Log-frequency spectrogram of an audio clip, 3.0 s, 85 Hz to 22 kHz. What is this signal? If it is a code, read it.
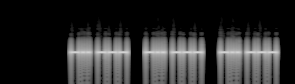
Morse code, heard as a keyed tone, about 44 wpm, 700 Hz. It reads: DO DO DO
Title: Top 200 Words Repeated 45wpm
